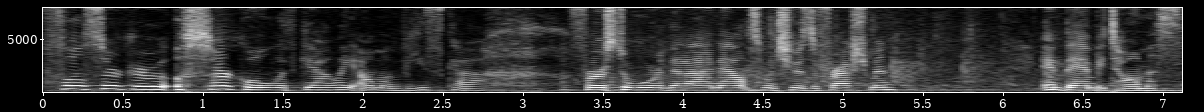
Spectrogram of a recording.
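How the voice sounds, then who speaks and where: Amid noticeable background noise, a woman talks at a moderate pace with medium pitch. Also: ordinary pitch variation. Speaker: professor. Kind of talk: award presentation speech.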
